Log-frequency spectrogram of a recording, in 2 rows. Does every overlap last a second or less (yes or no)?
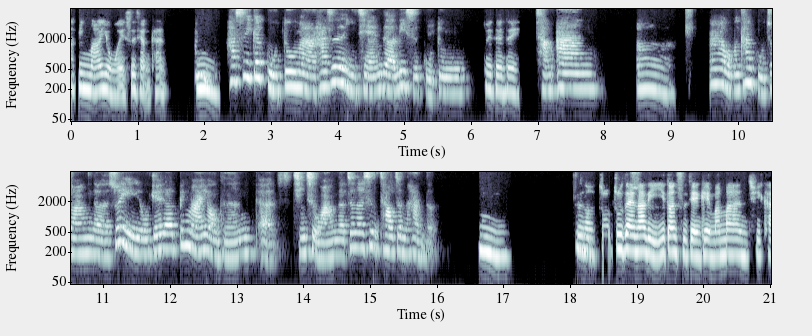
yes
